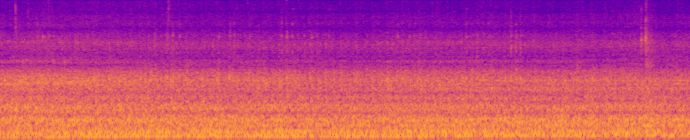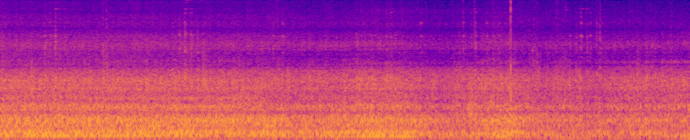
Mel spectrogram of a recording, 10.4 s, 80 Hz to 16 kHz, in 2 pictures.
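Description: Caterpillar C13 inline-six diesel of a 2005 Kenworth T800 tractor running steadily as the truck pulls slowly away. It grows fainter near the end.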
